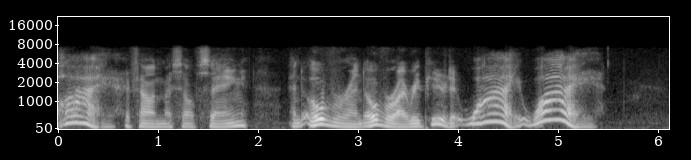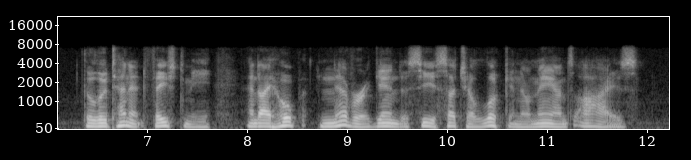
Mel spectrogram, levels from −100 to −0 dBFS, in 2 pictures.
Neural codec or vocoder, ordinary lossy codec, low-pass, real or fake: none; Opus, 24 kbps; 7.2 kHz; real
